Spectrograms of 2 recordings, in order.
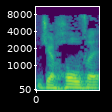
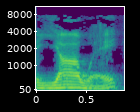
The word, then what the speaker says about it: Yahweh: We're used to pronouncing it Jehovah at times, but it's really Yahweh.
